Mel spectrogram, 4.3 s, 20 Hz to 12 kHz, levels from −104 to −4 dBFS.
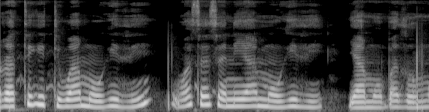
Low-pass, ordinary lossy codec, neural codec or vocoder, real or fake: none; none; none; real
